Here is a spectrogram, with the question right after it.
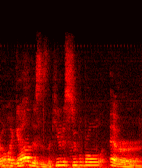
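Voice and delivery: plain

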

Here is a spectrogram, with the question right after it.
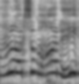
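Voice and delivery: put-on very high British accent. Imagining a visit to Winnie the Pooh and acting out his greeting: British-accented Winnie the Pooh voice. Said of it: "Does he have a British accent?".

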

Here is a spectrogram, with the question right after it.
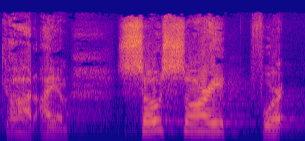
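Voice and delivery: very slow, pleading, begging delivery. Retelling praying to god after being stopped, imitating own pleading prayer. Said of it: "I started pleading with God".

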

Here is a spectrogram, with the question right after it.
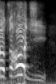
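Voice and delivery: high, loud, sincere, exasperated outburst.

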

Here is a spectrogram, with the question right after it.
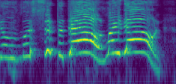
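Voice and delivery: shrill, loud screaming, very high pitched. Retelling watching a game, retelling screaming at the tv. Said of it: "I'm screaming at the T V".

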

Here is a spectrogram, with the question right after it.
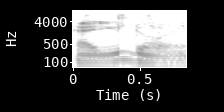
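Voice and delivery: very low, really deep voice. Showing how to talk to girls with a greeting: really deep voice. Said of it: "with a really deep voice".

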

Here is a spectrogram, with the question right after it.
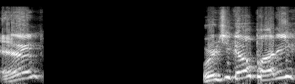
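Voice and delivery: very high, very loud shouting. A player's character walks through the forest calling for Aaron, as loud as possible. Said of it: "Like as loud as I can".

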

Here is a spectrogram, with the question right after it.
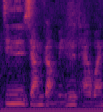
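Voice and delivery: ordinary delivery

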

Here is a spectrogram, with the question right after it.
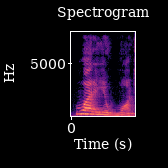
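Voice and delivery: snarling voice. A wizard opens his door to Amanda, snarling. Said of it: "He snarled".

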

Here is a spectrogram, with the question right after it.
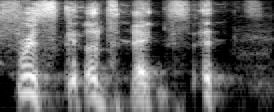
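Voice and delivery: high-pitched reading while laughing. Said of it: "I'm only laughing because".

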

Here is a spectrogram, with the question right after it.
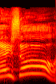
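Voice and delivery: high-pitched, loud, yelled call.

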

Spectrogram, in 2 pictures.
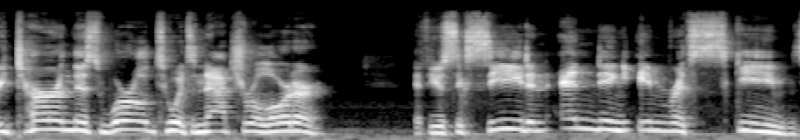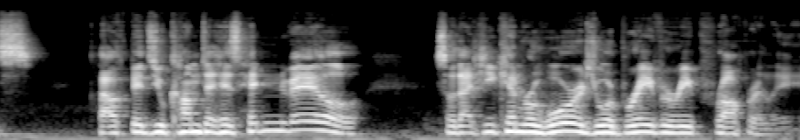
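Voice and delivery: stately, grand, proclaiming delivery. A masked figure leans over a descending ship to address those below, booming voice. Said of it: "he says in a booming voice".

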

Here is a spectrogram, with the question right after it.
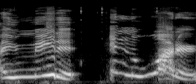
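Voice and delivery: very loud, high, near-crying triumphant yell. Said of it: "It sounds like I'm about to cry".

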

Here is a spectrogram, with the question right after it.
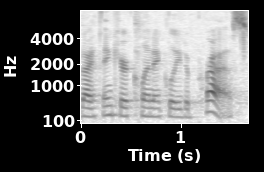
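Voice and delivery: ordinary delivery

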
